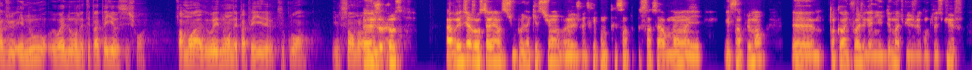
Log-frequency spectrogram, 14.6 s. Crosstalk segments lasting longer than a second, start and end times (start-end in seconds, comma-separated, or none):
none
